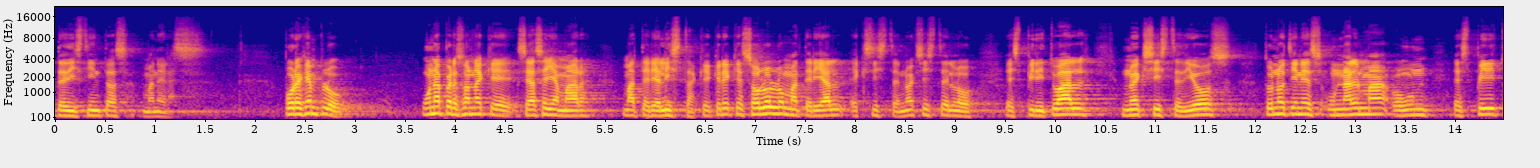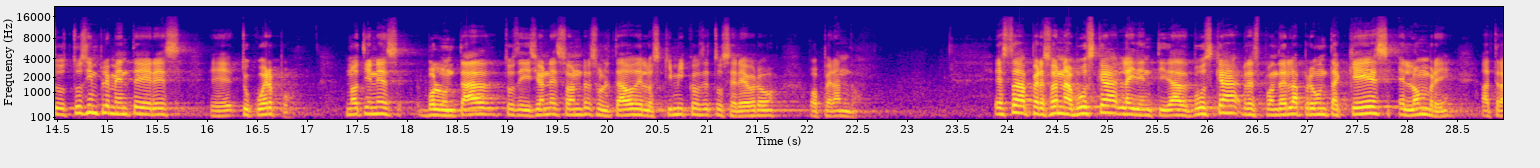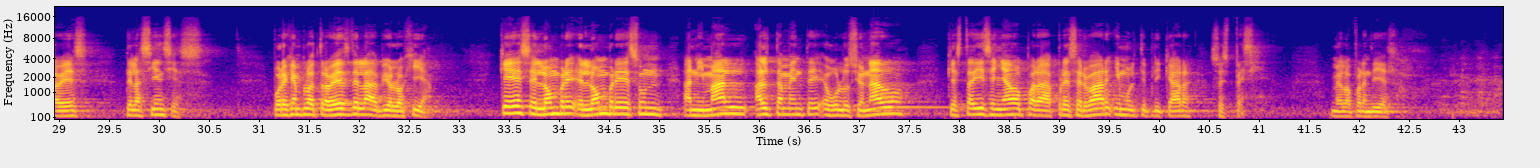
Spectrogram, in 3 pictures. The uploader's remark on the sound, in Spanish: Este mensaje fue grabado el domingo 25 de febrero desde Aliento en Monterrey, NL.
